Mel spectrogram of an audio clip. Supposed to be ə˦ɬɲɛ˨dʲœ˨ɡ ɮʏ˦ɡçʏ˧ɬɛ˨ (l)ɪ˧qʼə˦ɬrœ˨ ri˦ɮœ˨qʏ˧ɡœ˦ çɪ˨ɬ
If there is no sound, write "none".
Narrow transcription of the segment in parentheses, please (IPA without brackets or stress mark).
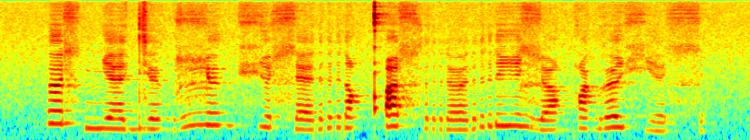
r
